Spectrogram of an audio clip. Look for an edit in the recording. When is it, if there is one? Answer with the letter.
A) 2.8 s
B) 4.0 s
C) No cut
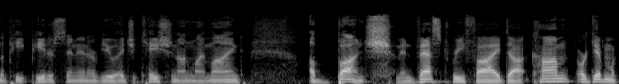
B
